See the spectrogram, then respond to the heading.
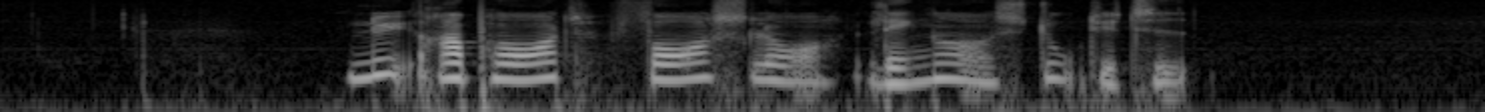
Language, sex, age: Danish, female, 60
